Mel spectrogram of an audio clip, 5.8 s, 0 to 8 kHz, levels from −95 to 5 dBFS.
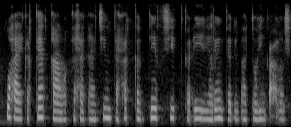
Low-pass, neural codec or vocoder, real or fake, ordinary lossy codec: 7.2 kHz; autoencoder, 22.05 kHz, a latent of 192 numbers a frame, VITS, trained on one speaker; fake; none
